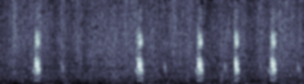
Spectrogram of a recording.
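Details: Baer's pochard producing five clipped, nasal, grating calls at irregular spacing, with a low hiss throughout.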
